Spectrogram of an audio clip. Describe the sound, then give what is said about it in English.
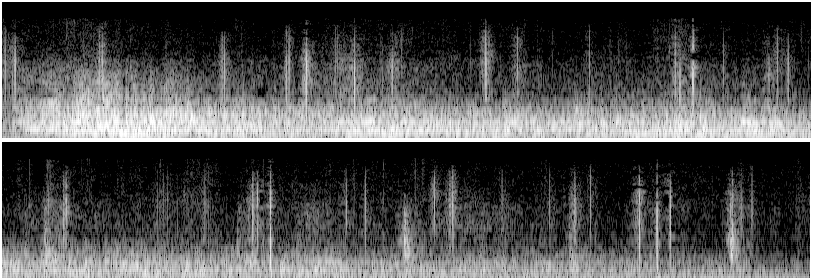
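A low, rolling rumble of thunder swells early and slowly fades, over steady rain with scattered sharp drip-like taps throughout; no voices. A stormy night at an old house, the former hideout of Professor Horn in Illinois. “And now back to Counter Spy, an eerie stormy night at the former hideout of Professor Horn in Illinois.”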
